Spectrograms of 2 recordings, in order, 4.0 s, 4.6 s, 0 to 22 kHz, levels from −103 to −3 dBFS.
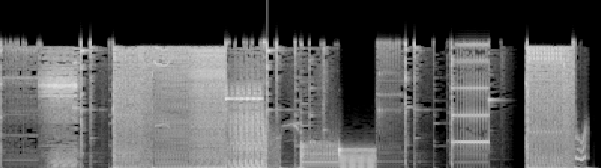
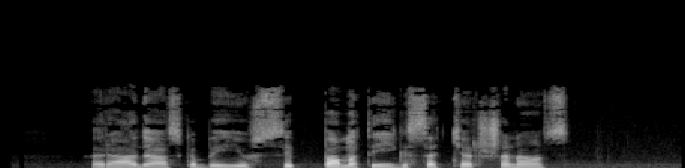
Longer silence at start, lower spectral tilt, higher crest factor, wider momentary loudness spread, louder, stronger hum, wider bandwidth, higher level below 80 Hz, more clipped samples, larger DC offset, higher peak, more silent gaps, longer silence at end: second, 0 s vs 0.6 s; second, -0.5 dB/octave vs -4.5 dB/octave; about the same, 20 dB vs 22 dB; about the same, 11 LU vs 11 LU; first, -17 LUFS vs -33 LUFS; neither; first, 18 kHz vs 11 kHz; first, -38 dBFS vs -86 dBFS; neither; neither; first, 0 dBFS vs -10 dBFS; first, 3.44-3.50 s vs none; second, 0.1 s vs 0.8 s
